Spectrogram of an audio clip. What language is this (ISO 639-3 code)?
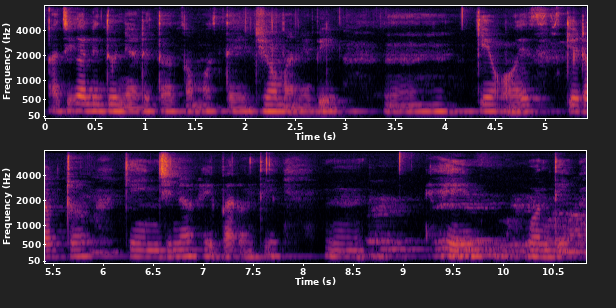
ori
